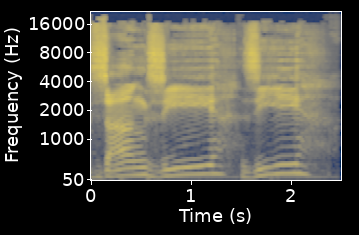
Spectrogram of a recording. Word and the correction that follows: Zhang Ziyi: I, I most often see it as Zhang Zi Yi. Zhang Ziyi.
